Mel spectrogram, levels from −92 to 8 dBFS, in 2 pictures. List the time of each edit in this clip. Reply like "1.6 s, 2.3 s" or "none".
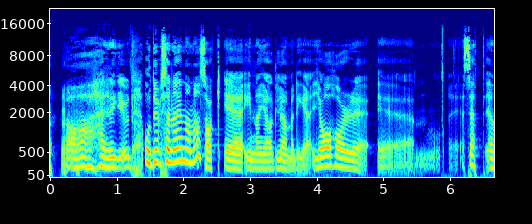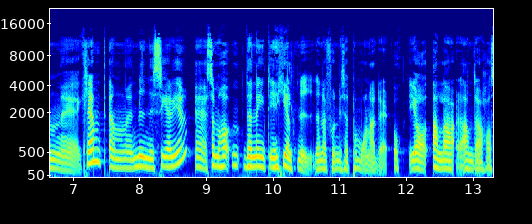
12.0 s

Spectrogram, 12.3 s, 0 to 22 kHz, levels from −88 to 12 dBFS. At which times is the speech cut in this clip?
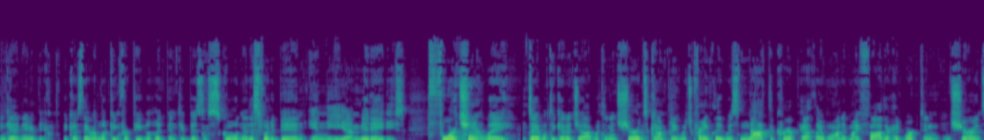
6.6 s, 8.7 s

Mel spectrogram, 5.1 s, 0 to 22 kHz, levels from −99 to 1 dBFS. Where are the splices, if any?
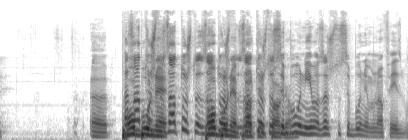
1.4 s

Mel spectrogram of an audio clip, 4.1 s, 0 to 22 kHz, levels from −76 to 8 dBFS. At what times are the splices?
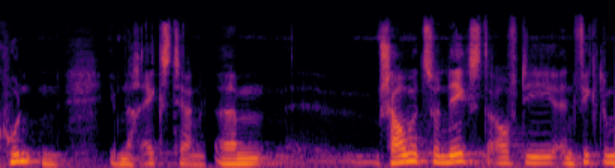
1.4 s

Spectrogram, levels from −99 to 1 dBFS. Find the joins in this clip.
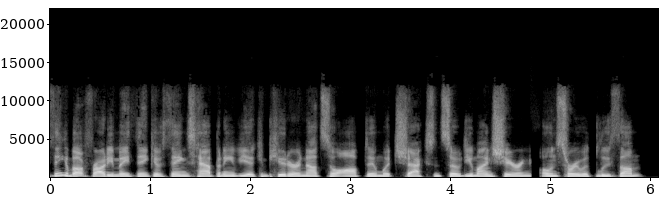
4.8 s

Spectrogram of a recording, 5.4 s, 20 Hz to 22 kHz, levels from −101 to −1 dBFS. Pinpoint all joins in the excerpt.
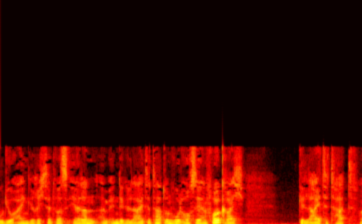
none

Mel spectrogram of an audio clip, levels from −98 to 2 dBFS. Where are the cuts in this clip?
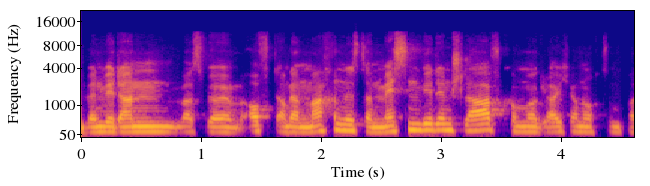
1.7 s

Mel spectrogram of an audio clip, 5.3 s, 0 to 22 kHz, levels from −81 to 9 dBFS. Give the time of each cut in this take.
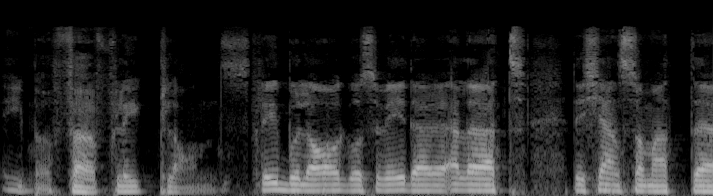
1.9 s

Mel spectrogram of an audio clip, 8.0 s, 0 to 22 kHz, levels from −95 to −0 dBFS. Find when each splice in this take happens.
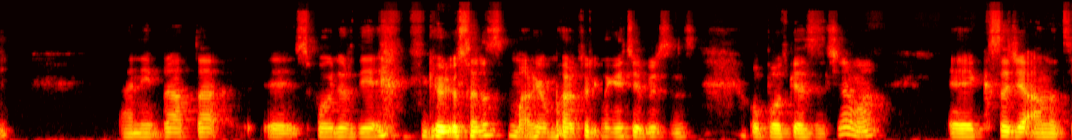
1.2 s, 4.5 s, 6.2 s

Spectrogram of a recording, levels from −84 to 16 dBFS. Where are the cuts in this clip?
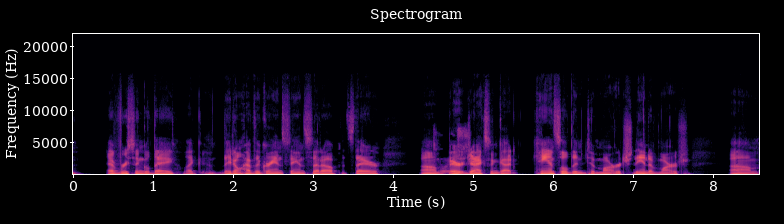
6.4 s

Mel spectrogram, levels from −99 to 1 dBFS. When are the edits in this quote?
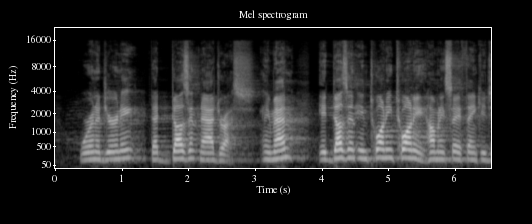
1.3 s, 2.2 s, 3.8 s, 4.5 s

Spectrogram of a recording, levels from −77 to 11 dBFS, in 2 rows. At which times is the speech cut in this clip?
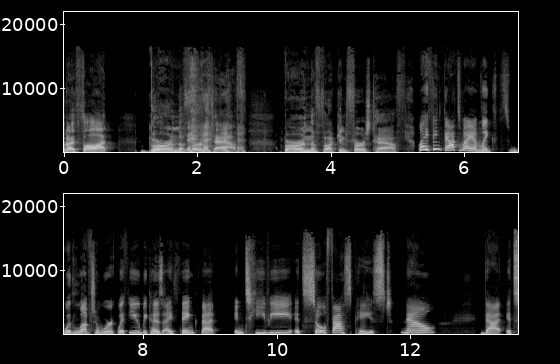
none

